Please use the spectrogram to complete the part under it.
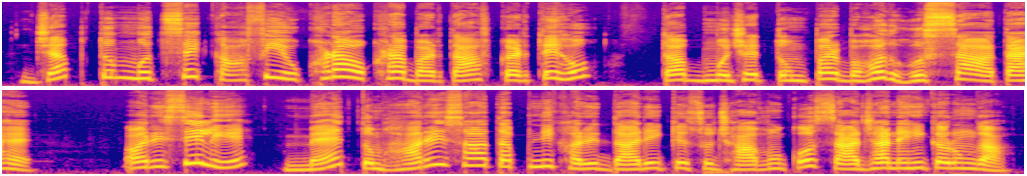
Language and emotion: Hindi, angry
